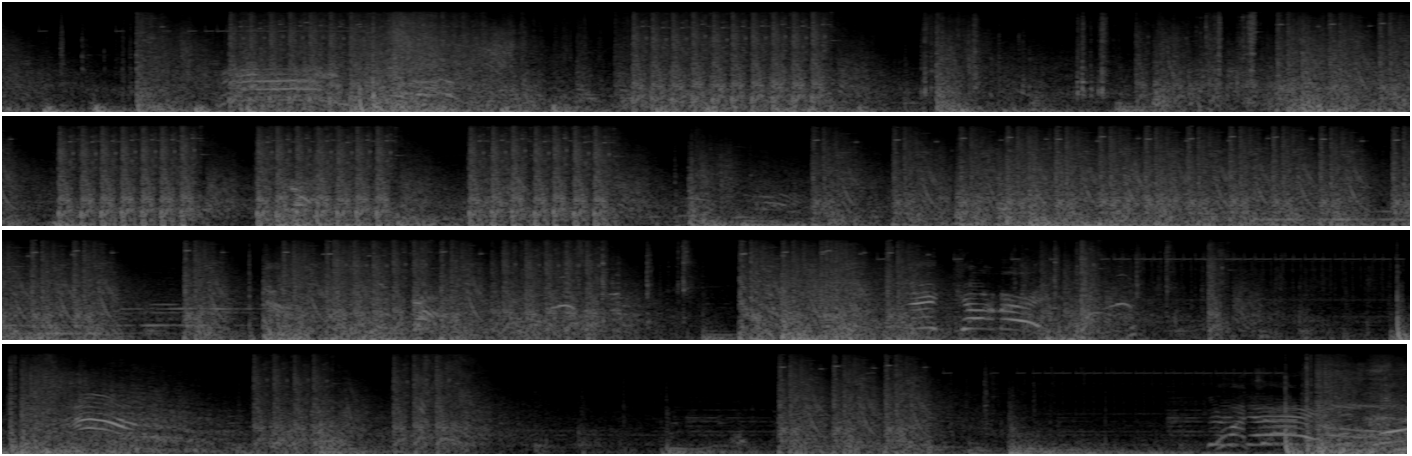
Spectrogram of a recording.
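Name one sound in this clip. Rapid gunfire crackles and bangs.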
